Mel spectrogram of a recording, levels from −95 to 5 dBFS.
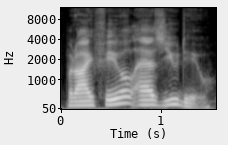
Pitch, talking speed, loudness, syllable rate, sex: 145 Hz, 230 wpm, -16 LUFS, 4.3 syllables/s, male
